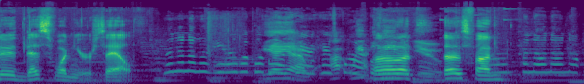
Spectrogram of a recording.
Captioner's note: quiet noises of protest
